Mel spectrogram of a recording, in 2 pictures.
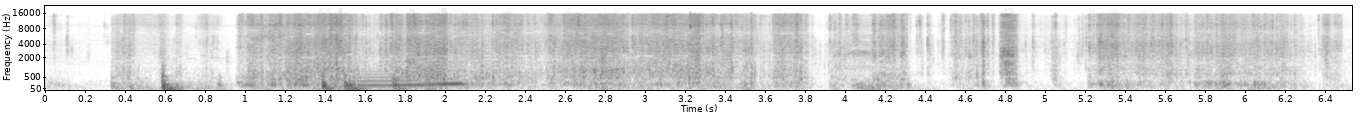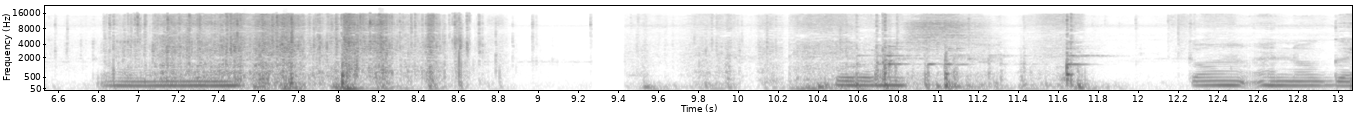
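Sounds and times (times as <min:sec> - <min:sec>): plastic wrappers crinkling: 0:00.0 - 0:10.3.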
